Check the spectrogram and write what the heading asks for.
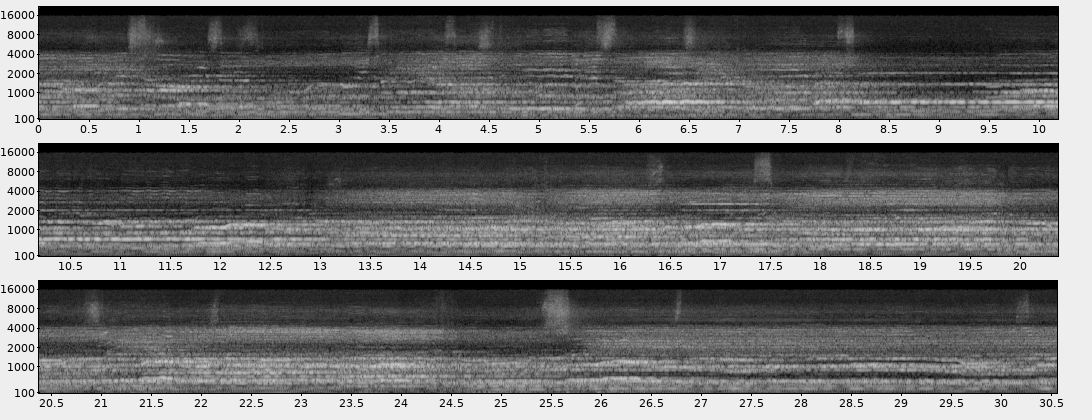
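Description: Mixed choir of women's and men's voices singing sustained, slowly shifting chords, with brief hissing consonants now and then.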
